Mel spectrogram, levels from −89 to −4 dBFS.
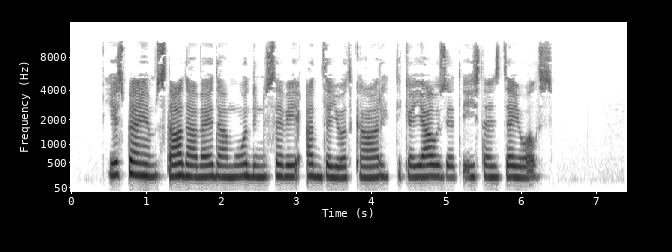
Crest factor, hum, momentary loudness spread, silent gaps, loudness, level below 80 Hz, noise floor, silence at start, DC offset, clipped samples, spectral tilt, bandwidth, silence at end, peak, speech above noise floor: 18 dB; none; 8 LU; none; -23 LUFS; -76 dBFS; -74 dBFS; 0.5 s; under 0.1%; under 0.1%; -4 dB/octave; 11.5 kHz; 1 s; -6 dBFS; 52 dB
